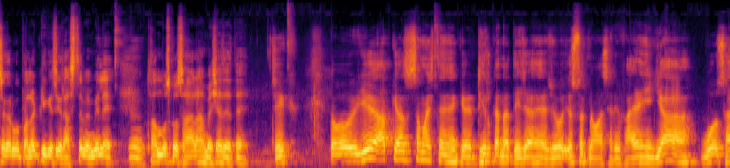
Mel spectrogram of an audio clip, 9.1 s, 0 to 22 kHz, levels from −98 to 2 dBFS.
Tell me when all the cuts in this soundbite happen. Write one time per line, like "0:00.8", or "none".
none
